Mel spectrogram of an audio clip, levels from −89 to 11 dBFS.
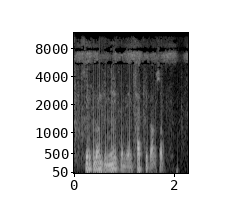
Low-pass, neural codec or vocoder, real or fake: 10.8 kHz; none; real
